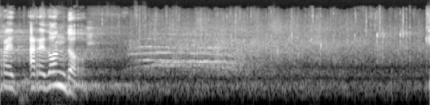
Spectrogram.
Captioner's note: applause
